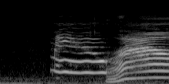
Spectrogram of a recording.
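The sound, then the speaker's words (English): A person's voice imitates a cat meowing twice in a row: a steady, bright meow, then a second one that swoops upward. Fairly loud, with no other talking. “Oh, cats. Meow. Meow.”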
